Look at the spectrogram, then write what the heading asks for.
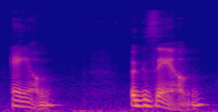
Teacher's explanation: that first syllable is a schwa, and the second syllable is a nasalized tense a sound. So it sounds like am.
